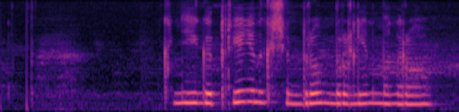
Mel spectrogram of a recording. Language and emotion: Russian, neutral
